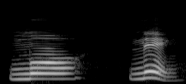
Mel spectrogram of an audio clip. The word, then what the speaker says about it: morning: gah Oh good morning morning morning the stress on mourning is on the first syllable morning good morning in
